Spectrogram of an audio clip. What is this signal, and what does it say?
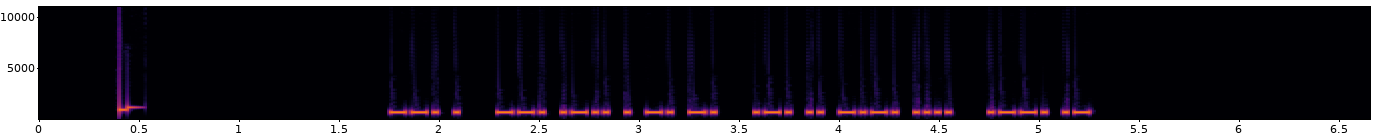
Morse code, heard as a keyed tone, about 43 wpm, 700 Hz. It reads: GE GLENN RICH PA
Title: K1USN SST QSO Practice - 45wpm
